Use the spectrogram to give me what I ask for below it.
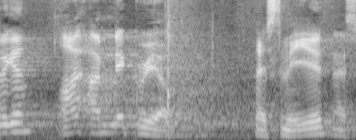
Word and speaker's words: Griot: videos and stuff and I can never tell if like the presenters are like like pronouncing the T in the name I'm like what's going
